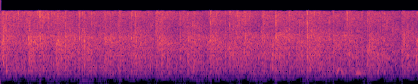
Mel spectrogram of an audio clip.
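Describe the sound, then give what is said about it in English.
An audience claps steadily for several seconds, a dense, even patter of many hands with no pauses and no voices standing out, as a young girl comes forward to help the speaker with an illustration. “Give her a round of applause, she comes up.”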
